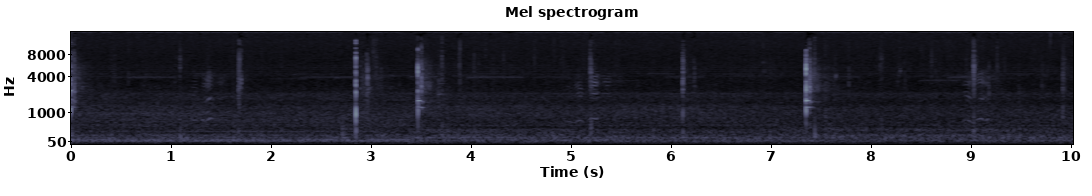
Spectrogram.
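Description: Softball fielding drill: a few sharp knocks of a softball being hit and caught in leather gloves, the loudest about 3 and 7 seconds in, over low outdoor background noise.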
